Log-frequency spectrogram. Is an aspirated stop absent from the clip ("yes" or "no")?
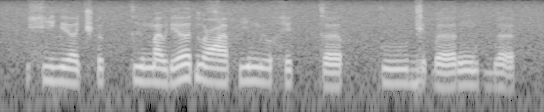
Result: yes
